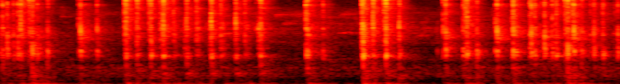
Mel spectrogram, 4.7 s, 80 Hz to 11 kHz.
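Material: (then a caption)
Plastic. Fingertips of both hands type fast on a white RGB-backlit mechanical keyboard with plastic keycaps and a hollow plastic case. Rapid, bright, clacky key clicks come in quick bursts with brief pauses, each click sharp and dying away almost at once around a hollow 1.2 kHz tone.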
